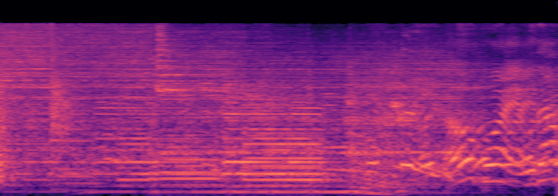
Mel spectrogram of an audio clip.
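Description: A live rock band's song ending on a long held chord with a deep bass note, cutting off about three seconds in, followed by the crowd cheering and shouting.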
